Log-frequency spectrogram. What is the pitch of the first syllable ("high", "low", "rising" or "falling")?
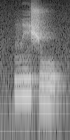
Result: high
